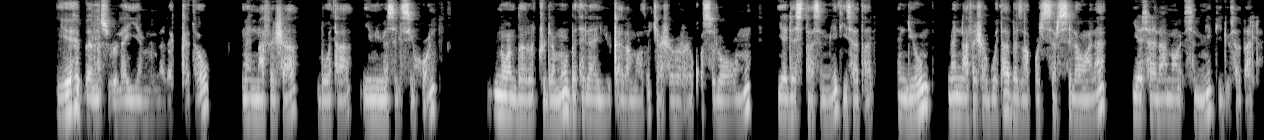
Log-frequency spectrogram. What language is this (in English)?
Amharic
